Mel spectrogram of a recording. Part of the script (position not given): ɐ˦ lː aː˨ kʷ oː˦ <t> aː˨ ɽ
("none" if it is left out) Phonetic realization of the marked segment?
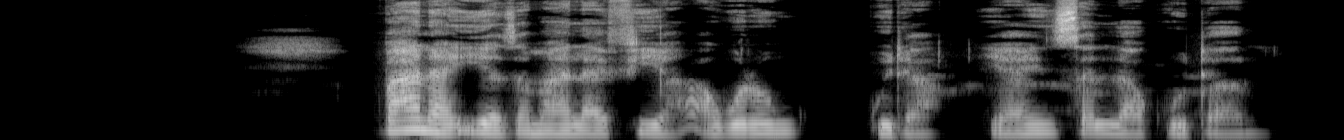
t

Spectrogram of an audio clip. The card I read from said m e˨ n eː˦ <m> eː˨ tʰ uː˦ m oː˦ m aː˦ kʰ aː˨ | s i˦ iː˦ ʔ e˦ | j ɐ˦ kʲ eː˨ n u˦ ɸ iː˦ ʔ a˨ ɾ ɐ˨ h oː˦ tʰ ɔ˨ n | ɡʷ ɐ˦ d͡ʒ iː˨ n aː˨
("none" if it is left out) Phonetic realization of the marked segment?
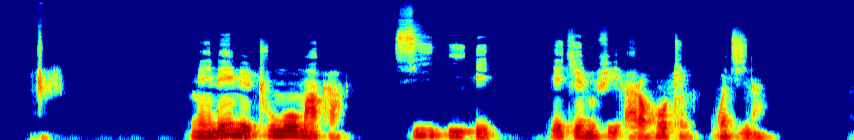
n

